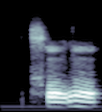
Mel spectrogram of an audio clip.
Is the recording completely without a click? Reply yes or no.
yes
